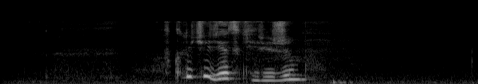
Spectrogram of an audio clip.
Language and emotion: Russian, sad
